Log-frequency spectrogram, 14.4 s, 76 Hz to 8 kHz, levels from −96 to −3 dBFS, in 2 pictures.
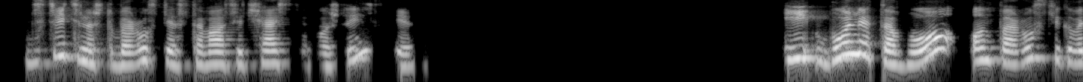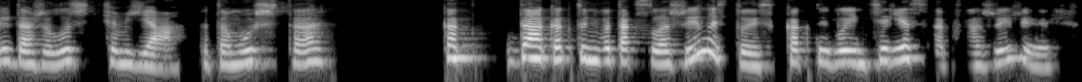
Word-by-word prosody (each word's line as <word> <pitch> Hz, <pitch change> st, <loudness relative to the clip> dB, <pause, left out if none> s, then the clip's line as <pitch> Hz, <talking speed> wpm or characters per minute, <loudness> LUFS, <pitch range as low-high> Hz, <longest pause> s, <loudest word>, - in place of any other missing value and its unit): действительно, 240 Hz, +2 st, -3 dB
чтобы 200 Hz, -3 st, -3 dB
русский 250 Hz, 0 st, -2 dB
оставался 210 Hz, +1 st, -2 dB
частью 220 Hz, 0 st, -4 dB
его 190 Hz, -1 st, -8 dB
жизни. 255 Hz, -, -6 dB, 2.5 s
И 290 Hz, +1 st, +3 dB
более 335 Hz, +9 st, +6 dB
того, 210 Hz, -, +5 dB, 0.2 s
он 260 Hz, +1 st, 0 dB
по-русски 270 Hz, +6 st, -1 dB
говорит 240 Hz, -1 st, -2 dB
даже 215 Hz, -2 st, -1 dB
лучше, 240 Hz, +4 st, -4 dB
чем 230 Hz, -3 st, -6 dB
я, 180 Hz, -5 st, -3 dB
потому 210 Hz, +2 st, -4 dB
что 240 Hz, 0 st, -4 dB, 0.8 s
как, 295 Hz, -1 st, +3 dB, 0.3 s
да, 290 Hz, +3 st, +7 dB
как-то 280 Hz, 0 st, 0 dB
у -, -, +1 dB
него 255 Hz, 0 st, 0 dB
так 245 Hz, -1 st, 0 dB
сложилось. 240 Hz, -, -1 dB
То 210 Hz, -, -5 dB
есть 190 Hz, 0 st, -7 dB
как-то 235 Hz, 0 st, -3 dB
его 230 Hz, +1 st, +2 dB
интерес 255 Hz, +6 st, -1 dB
так 195 Hz, -1 st, -10 dB
сложились. 195 Hz, -2 st, -7 dB
230 Hz, 135 wpm, -23 LUFS, 210-265 Hz, 2.5 s, да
